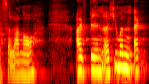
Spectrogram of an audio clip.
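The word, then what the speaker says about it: Selangor: half my life but I grew up in salango in Malaysia that's spelled s e l a n g o r salango I've been a human act a human rights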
